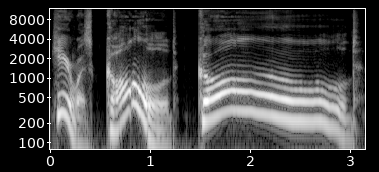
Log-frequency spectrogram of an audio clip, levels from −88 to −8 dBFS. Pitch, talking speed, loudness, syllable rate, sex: 215 Hz, 75 wpm, -18 LUFS, 1.8 syllables/s, male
